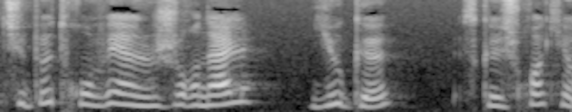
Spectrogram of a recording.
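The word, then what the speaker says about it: hygge: Euh, ensuite, je peux te proposer aussi, je ne sais pas si tu connais le Yuge, ça s'écrit H-Y-G-G-E. C'est un terme danois et norvégien.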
